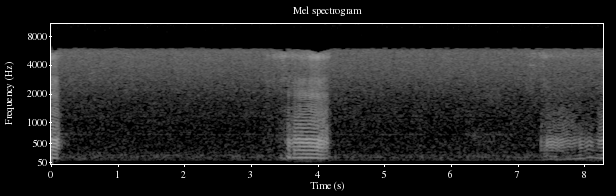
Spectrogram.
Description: Cute Boston Terrier Puppy Dog Snoring.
